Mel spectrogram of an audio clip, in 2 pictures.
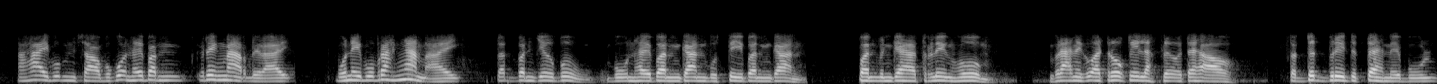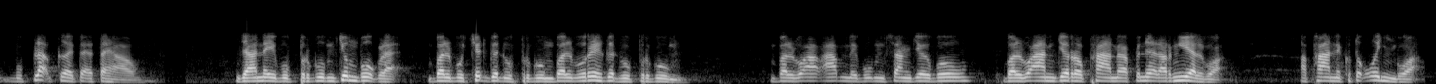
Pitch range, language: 150-175 Hz, Vietnamese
